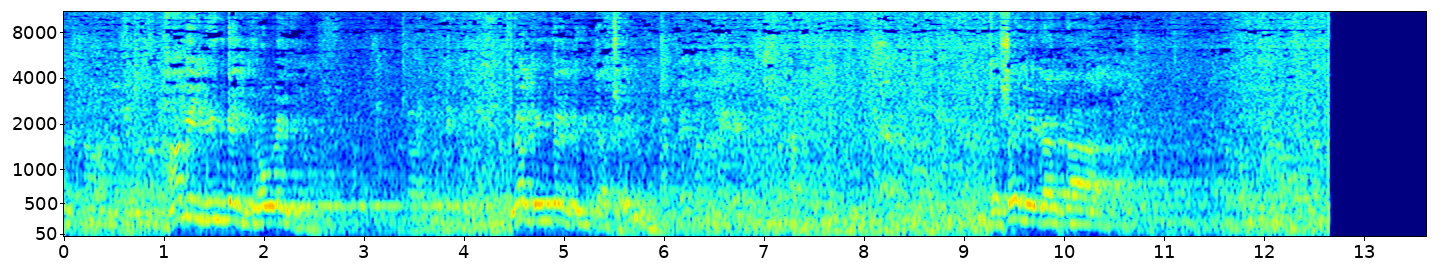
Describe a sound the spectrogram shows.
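A man speaks loudly through a loudspeaker in an echoing hall.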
